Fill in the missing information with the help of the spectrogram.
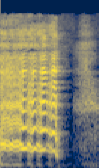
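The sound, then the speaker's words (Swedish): A voice imitates the bleat of a goat being sent off by balloon in a video game: a loud, wavering, nasal cry that drops in pitch at the end, followed by a fainter, shorter bleat trailing off. “Eller om du gör det med en get så är det liksom”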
